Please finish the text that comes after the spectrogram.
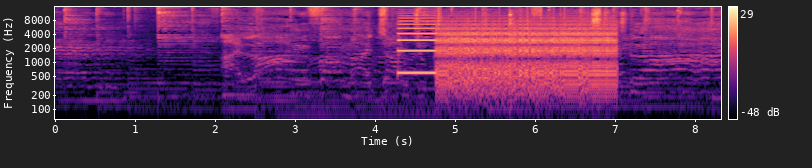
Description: POCSAG pager data (1200 baud), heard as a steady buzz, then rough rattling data.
